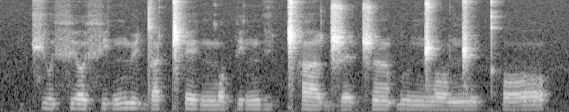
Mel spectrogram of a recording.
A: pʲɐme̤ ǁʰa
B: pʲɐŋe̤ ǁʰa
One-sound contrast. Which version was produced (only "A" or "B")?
B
